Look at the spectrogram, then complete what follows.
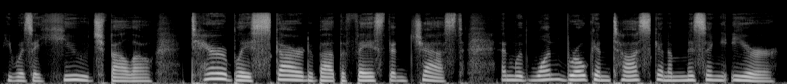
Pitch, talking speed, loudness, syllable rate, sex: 190 Hz, 160 wpm, -21 LUFS, 4.2 syllables/s, female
